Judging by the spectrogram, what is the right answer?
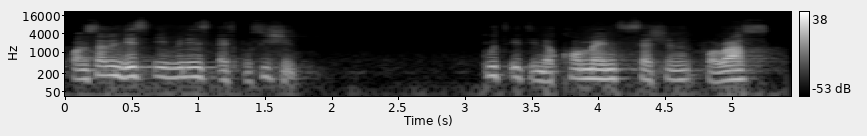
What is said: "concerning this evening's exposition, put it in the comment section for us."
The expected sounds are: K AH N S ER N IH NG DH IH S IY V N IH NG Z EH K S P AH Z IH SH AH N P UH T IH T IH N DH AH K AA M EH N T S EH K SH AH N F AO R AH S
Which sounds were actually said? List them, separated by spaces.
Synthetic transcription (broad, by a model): K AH N S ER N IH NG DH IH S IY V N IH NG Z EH K S P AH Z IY SH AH N P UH T IH T IH N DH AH K AA M EH N T S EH SH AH N F AO R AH S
